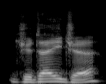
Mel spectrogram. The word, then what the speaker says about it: Jadeja: Jadeja, for those who want it pronounced correctly.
